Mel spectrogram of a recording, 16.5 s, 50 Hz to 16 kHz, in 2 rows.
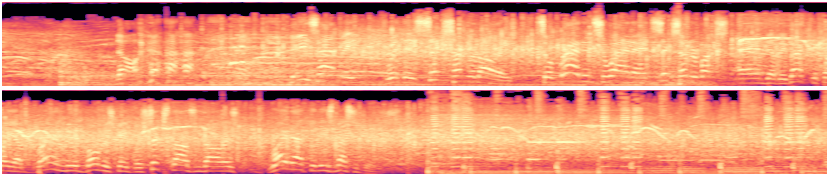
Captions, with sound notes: No. (laughs) He's happy with his $600 so Brad and Suanne add 600 bucks and they'll be back to play a brand new Bonus Game for $6,000 right after these messages. (upbeat music) (audience cheering)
